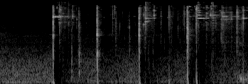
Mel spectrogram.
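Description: A hammer taps repeatedly on an English flint nodule, giving a series of sharp, bright, high-pitched clicks that die away almost instantly. The spot sounds hollow, a sign of internal cracks, and further knapping confirms a crack running all the way through the nodule.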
